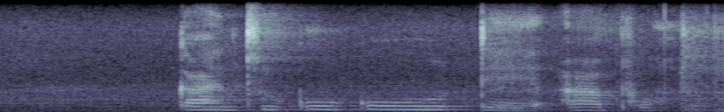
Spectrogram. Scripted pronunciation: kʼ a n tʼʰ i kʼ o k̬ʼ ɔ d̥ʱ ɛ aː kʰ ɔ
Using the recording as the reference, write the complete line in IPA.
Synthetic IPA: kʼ a n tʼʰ i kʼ u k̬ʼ u d̥ʱ ɛ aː pʰ ɔ

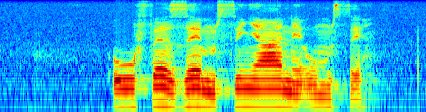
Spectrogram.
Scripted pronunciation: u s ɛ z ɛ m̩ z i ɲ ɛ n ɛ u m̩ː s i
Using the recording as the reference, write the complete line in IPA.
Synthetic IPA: u f ɛ z ɛ m̩ s i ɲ a n ɛ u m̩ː s ɛ

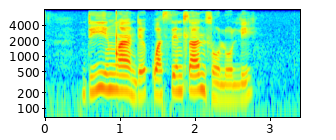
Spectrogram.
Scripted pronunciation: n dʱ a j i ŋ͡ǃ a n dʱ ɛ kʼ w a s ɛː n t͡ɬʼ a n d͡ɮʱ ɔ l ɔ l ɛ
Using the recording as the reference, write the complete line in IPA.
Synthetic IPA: n dʱ i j i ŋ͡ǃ a n dʱ ɛ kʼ w a s ɛ n t͡ɬʼ a n d͡ɮʱ ɔ l ɔ l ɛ

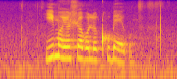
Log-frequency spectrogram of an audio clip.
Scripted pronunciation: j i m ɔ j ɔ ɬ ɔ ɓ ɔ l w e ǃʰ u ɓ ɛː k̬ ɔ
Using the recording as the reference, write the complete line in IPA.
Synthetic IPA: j i m ɔ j ɔ ɬ ɔ ɓ ɔ l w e ǃʰ u ɓ ɛː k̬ ɔ

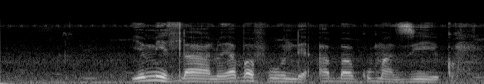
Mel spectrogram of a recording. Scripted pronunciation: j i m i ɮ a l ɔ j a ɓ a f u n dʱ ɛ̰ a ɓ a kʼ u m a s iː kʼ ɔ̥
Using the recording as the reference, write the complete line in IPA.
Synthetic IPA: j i m i ɮ a l ɔ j a ɓ a f u n dʱ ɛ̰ a ɓ a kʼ u m a z iː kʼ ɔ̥

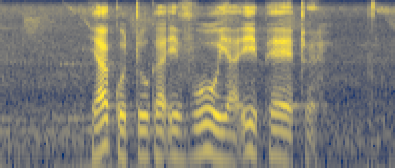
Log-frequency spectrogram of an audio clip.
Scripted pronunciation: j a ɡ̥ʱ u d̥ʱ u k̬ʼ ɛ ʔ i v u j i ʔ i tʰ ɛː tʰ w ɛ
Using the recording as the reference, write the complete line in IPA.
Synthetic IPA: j a ɡ̥ʱ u d̥ʱ u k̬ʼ a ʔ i v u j a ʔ i pʰ ɛː tʰ w ɛ

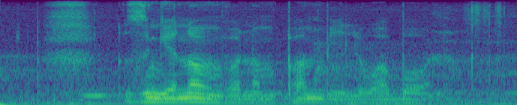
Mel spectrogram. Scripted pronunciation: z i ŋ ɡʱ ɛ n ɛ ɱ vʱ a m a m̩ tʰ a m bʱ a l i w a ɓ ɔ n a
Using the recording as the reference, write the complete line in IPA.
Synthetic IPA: z i ŋ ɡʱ ɛ n a ɱ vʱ a n a m̩ pʰ a m bʱ i l i w a ɓ ɔː n a

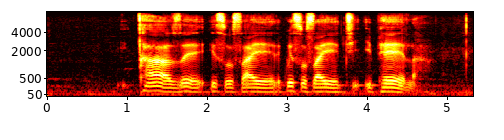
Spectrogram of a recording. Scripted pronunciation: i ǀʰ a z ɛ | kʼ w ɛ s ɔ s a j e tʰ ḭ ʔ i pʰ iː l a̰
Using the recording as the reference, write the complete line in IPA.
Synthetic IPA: i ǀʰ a z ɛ | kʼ w i s ɔ s a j e tʰ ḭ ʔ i pʰ ɛː l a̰

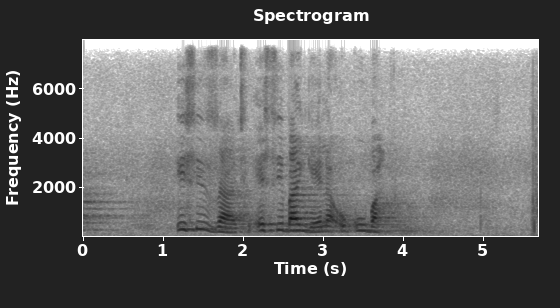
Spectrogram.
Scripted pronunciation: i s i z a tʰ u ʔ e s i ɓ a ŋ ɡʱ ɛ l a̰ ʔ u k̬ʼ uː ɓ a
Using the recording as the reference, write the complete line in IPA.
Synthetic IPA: i s i z a tʰ u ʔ e s i ɓ a ŋ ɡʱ ɛ l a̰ ʔ u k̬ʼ uː ɓ a

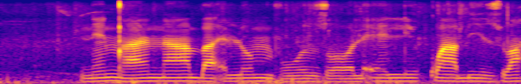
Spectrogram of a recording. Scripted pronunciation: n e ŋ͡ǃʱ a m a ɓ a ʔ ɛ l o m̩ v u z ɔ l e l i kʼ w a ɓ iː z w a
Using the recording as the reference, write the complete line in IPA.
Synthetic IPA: n ɛ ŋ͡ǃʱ a n a ɓ a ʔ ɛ l o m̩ v u z ɔ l e l i kʼ w a ɓ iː z w a

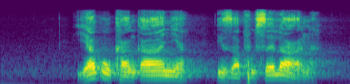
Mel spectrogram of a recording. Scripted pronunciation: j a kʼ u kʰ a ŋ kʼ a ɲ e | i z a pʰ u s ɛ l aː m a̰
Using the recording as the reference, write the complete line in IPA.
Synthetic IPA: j a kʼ u kʰ a ŋ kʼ a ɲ a | i z a pʰ u s ɛ l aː n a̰

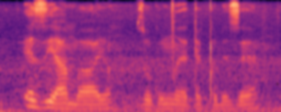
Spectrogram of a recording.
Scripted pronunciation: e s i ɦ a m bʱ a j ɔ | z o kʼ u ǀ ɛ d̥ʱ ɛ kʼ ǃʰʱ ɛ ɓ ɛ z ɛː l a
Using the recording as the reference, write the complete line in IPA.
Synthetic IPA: e z i ɦ a m bʱ a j ɔ | z o kʼ u ŋ͡ǀ ɛ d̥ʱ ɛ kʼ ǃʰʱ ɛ ɓ ɛ z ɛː l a

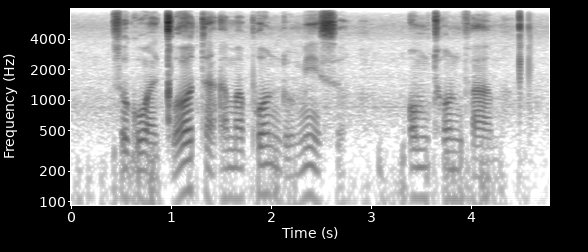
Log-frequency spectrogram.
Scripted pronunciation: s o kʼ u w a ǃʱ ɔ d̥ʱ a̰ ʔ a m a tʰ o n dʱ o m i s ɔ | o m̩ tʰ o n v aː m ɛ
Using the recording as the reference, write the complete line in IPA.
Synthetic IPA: s o kʼ u w a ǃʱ ɔ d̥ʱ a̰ ʔ a m a pʰ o n dʱ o m i s ɔ | o m̩ tʰ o n v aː m a

